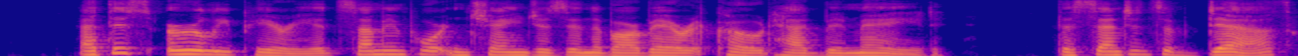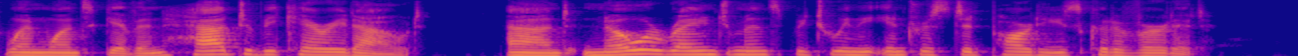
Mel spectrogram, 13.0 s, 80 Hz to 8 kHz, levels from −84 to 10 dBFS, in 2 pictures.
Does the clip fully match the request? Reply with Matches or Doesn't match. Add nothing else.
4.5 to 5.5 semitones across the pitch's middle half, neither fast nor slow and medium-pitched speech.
Matches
